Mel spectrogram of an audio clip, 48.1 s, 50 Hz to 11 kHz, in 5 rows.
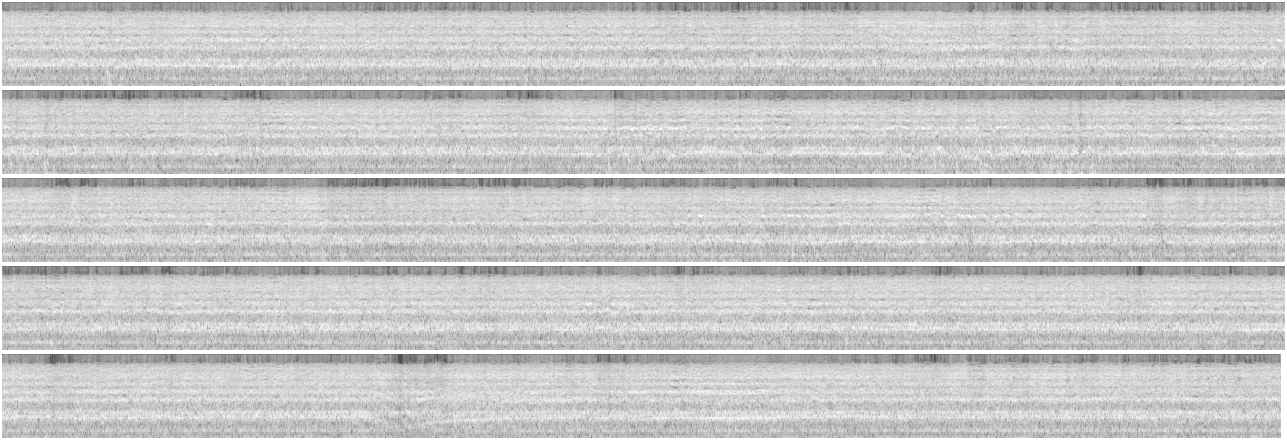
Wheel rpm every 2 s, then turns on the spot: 230, 230, 230, 230, 230, 230, 230, 220, 220, 230, 230, 240, 230, 220, 220, 230, 240, 240, 230, 230, 210, 210, 230, 230.
none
